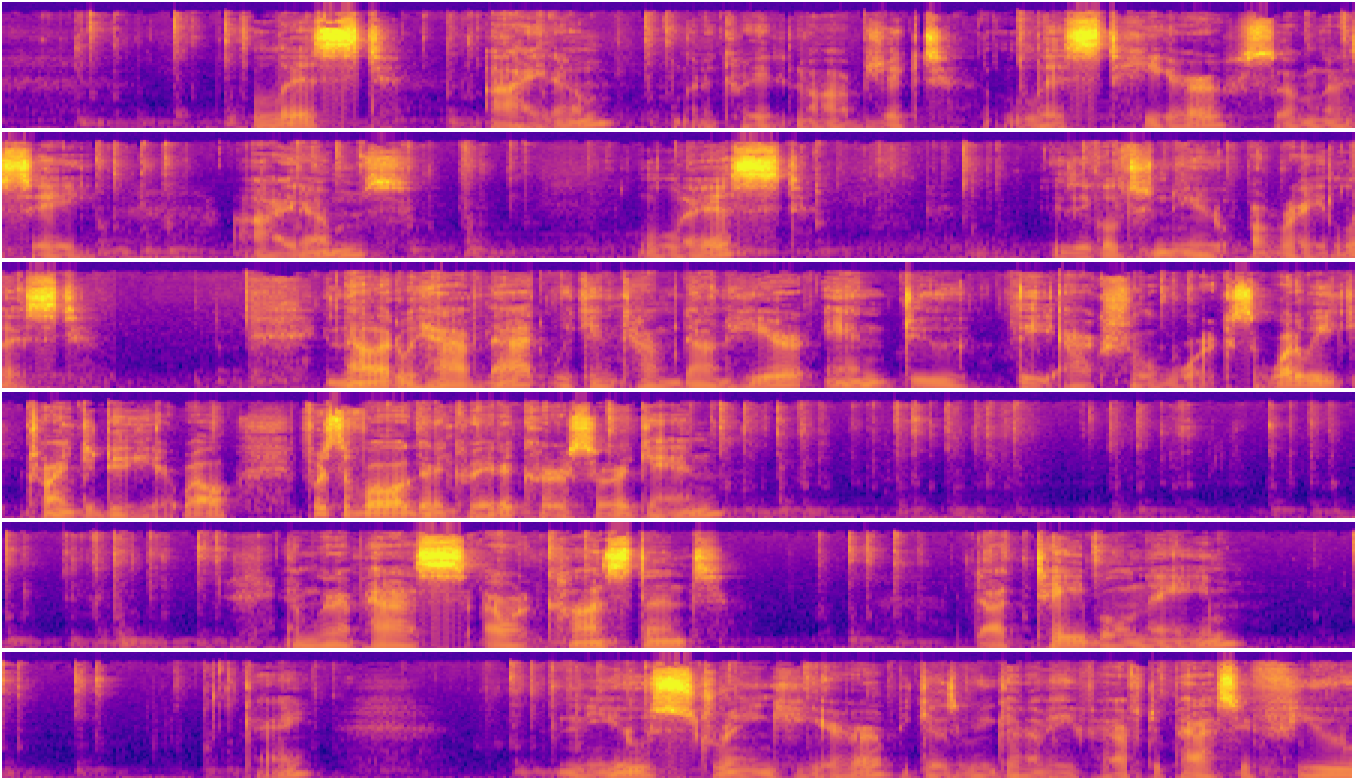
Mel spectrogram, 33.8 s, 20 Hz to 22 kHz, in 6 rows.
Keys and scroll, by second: 6.2 Return, 8.8 Return, 19.5 Return, 23.4 Return, 31.6 Return.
